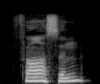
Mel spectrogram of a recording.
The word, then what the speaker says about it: fasten: in words ending s ten, fasten, hasten, listen, and in some imported French words such as ballet and chalet.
